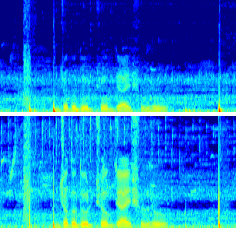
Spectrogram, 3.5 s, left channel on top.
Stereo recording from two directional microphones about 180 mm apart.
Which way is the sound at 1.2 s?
5° right (ahead or behind).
